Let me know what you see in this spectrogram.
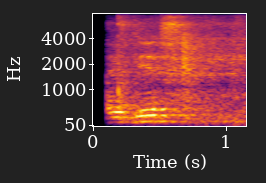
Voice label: voice message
